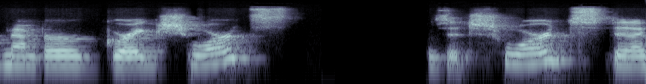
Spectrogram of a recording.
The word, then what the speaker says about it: Schwartz: Is it Schwartz? Did I say it? Schwartz? How do you say your last name? It's actually pronounced Schwarzy, but it's a common mistake.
